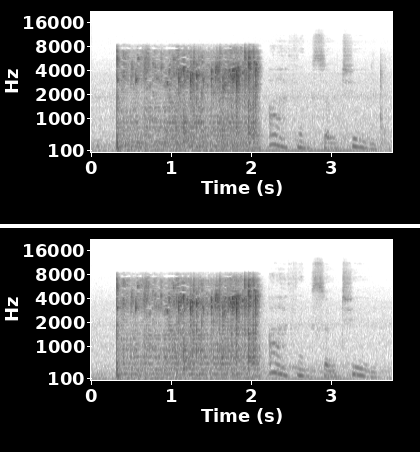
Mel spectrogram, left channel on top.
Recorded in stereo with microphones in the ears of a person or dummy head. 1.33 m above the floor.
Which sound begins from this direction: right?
A woman speaking, at 2.2 s.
